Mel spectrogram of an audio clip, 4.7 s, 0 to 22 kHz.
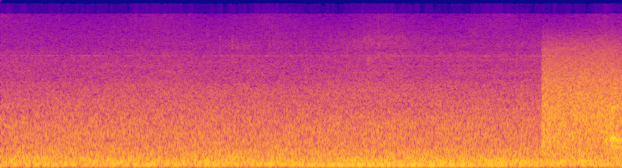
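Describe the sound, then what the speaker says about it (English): Qantas jet on its takeoff roll from runway 16 right at Sydney Airport, a steady distant roar of engine thrust swelling slightly toward the end, with no talk over it. "Qantas 431, runway 16 right, clear for takeoff."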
